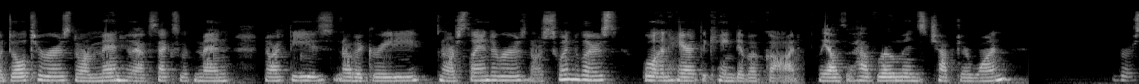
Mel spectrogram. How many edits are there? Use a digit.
2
